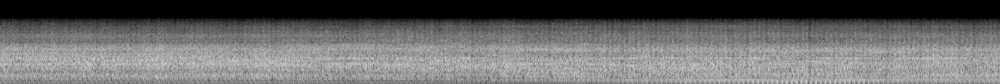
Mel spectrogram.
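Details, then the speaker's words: New engine on a wood-gas generator, about 10 hours run, under load; the owner says it is hard to start. Steady, even drone at constant speed with no misses or knocks, and exhaust clean enough to have no smell. Normal running. "no smell the exhaust if I'm Reon it's running so cleanly it can't smell it that fuel Dy does a good job for"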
